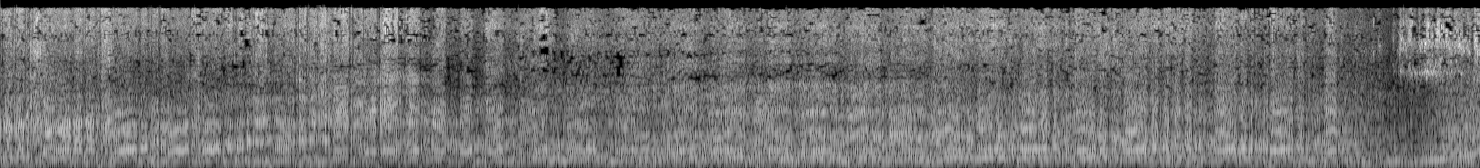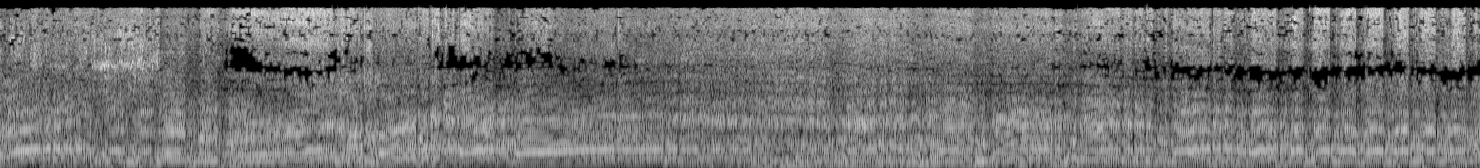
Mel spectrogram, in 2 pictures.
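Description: Car engine held at high revs during a burnout, with the rear tyres spinning and squealing on the pavement. From about halfway the revs rise and fall over and over.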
